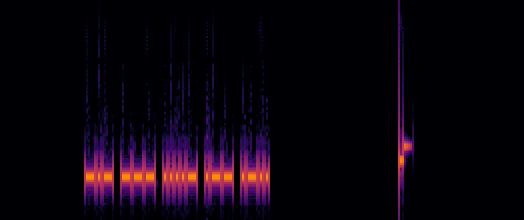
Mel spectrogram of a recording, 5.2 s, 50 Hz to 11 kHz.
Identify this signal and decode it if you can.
Morse code, heard as a keyed tone, about 38 wpm, 700 Hz. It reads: KO4WL
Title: USA Call Signs - 5 Characters - 3x Character Spacing - 40wpm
